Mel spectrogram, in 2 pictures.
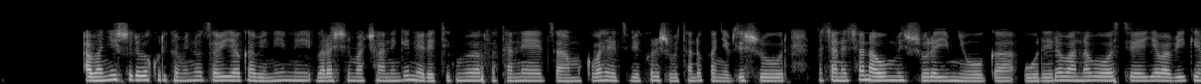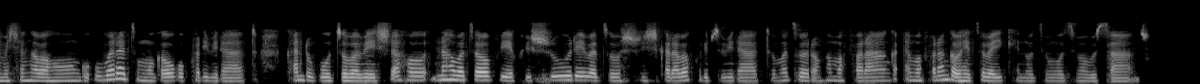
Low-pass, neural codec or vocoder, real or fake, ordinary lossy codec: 7.2 kHz; none; real; AAC, 32 kbps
